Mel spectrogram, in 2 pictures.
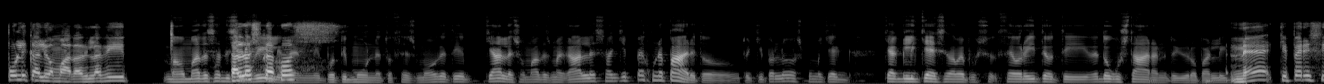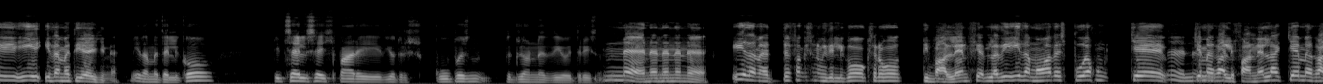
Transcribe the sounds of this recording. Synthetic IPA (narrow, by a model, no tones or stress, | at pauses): po̞likɐlio̞mɐðɐðilɐði | mɐomɐðesɐnd̪isɐlosikɐlikosenipo̞t̪imunet̪o̞θe̞zmo̞ʝɐt̪iceɐle̞so̞mɐðe̞zme̞ɣɐle̞sɐɲcee̞xune̞pɐɾit̪ot̪o̞cipelo̞ɐspume̞ce | ceɐŋɡlice̞siðɐme̞puθe̞o̞ɾit̪e̞o̞t̪iðe̞nd̪o̞ɣust̪ɐɾɐnet̪o̞ʝuɾo̞pɐline̞ce̞peɾisiiiðɐme̞t̪ie̞ʝine̞̰iðɐmet̪e̞liko̞ | it͡selise̞çi̥pɐɾiðʝo̞t̪ɾiskupe̞zðeɡzeɾonineðioit̪ɾisnene̞nene̞ne̞ | iðɐme̞t̪est̪oŋksnomit̪eliko̞kseɾo̞ɣo̞t̪ivɐle̞nθiɐðilɐðiiðɐmeomɐðe̞spue̞xuŋce̞enceme̞ɣɐlifɐne̞lɐce̞me̞ɣa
